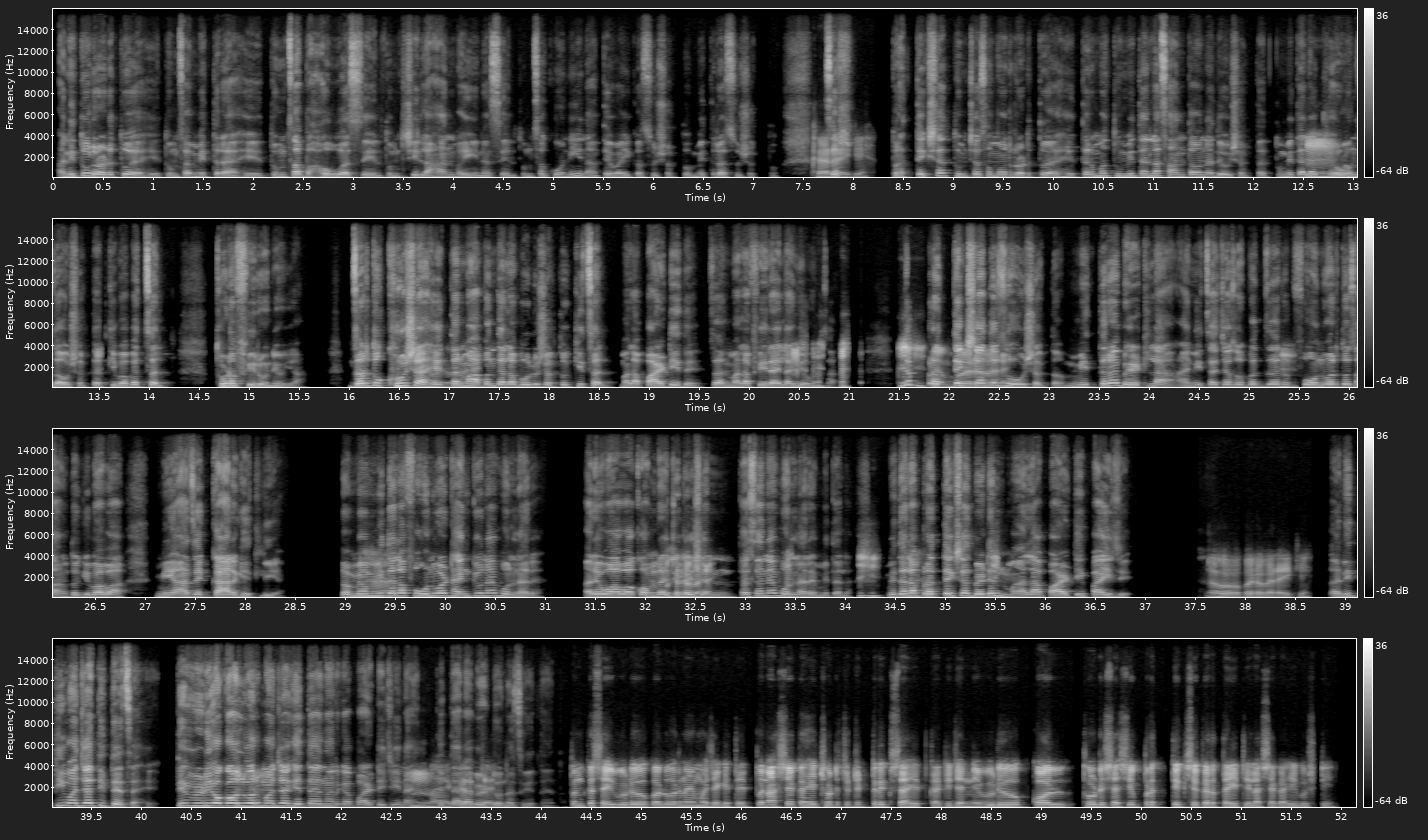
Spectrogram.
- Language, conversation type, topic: Marathi, podcast, व्हिडिओ कॉल आणि प्रत्यक्ष भेट यांतील फरक तुम्हाला कसा जाणवतो?
- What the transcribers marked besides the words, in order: other background noise; chuckle; laughing while speaking: "बरोबर आहे"; chuckle; in English: "ट्रिक्स"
